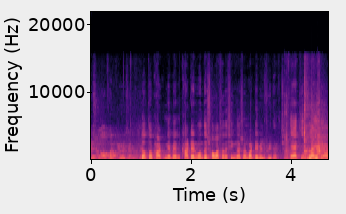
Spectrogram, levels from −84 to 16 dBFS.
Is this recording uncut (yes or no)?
no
